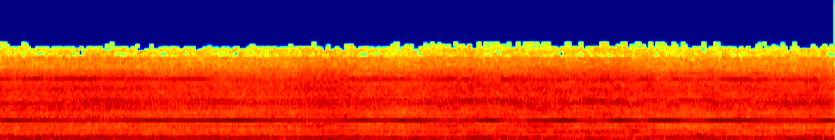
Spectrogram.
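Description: A handheld vacuum cleaner whirs steadily with a high whine.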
